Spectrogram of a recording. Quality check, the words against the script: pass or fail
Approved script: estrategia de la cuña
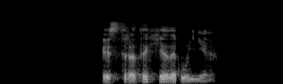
fail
